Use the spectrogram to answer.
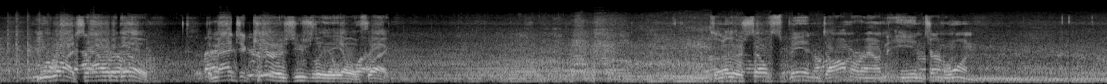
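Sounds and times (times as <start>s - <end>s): car engine droning: 2.4s - 11.0s.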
